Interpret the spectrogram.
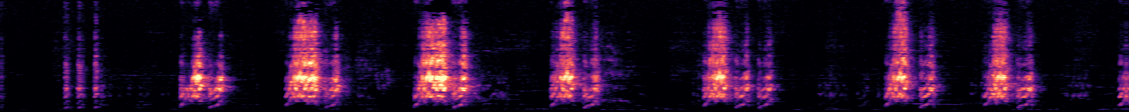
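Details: Pet parrot during its nap routine, mimicking lovebird-like linnies, budgies and microwave beeps; harsh chirping bursts repeated roughly once a second, each a quick cluster of rasping notes, indoors.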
